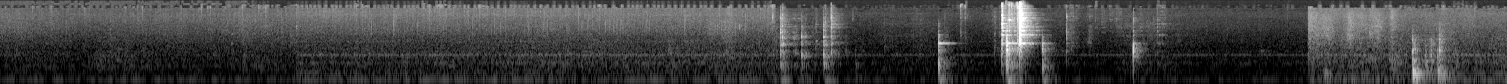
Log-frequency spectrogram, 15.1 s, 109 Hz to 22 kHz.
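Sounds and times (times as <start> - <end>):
kitchenware clinking: 9.4 - 10.6.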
